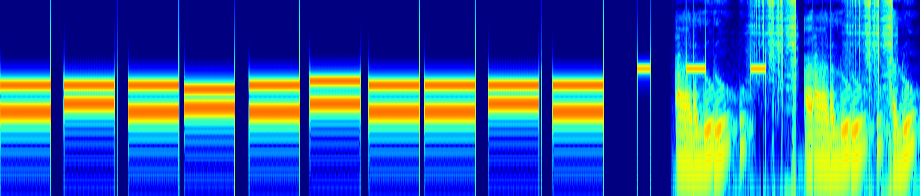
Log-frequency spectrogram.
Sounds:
alarm, telephone

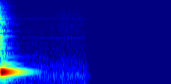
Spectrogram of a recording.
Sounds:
bell, cowbell

